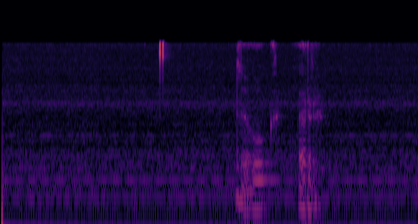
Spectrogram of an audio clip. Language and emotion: Russian, neutral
